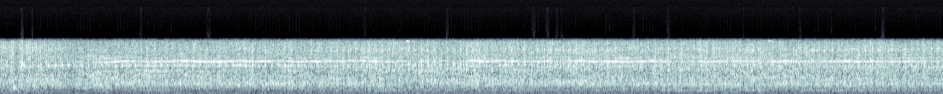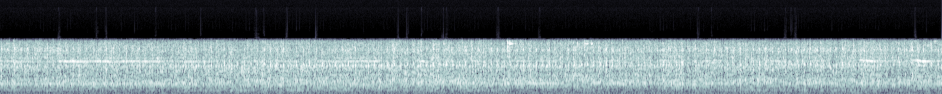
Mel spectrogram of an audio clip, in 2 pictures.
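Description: Car engine running steadily at an unchanging pitch.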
